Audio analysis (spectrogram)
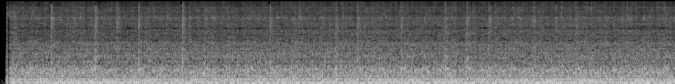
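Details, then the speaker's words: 2026 GMC Sierra (GM 6.2L V8 family): steady low idle with a faint light tapping; suspected early sign of bottom-end problems, though the dealer may call it normal; unconfirmed. "So, to me, that that's just a telltale sign this engine is going to have bottom end problems. You can hear it coming. This is how it starts."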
